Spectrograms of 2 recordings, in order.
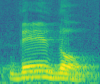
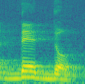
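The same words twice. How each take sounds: First: "dedo" with the second D soft, air flowing between teeth. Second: "dedo" with both D fully stopped. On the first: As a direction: let the air slip through on the second D of "dedo". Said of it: "en la segunda no hay obstrucción del aire y fluye". ("dedo" con la segunda D suave, fricativa) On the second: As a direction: say "dedo" with two hard Ds, tongue blocking air each time. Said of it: "Si fueran iguales sería dedo". ("dedo" con las dos D oclusivas) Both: Shown as a demonstration.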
